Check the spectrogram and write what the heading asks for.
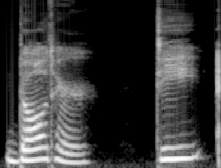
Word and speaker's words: daughter: daughter，d a u g h t e r，daughter，d a u 发 do，g h 不发音，t e r ter，daughter，daughter，它是一个名词，表示女儿。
